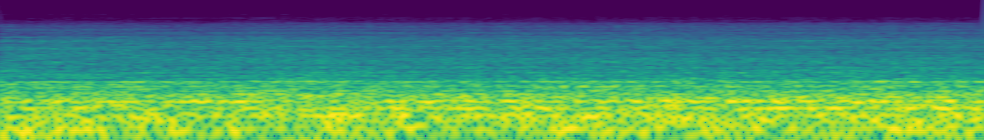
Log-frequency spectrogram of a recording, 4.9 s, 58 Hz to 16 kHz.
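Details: Homemade Frost T gas burner, replacing the pulsating stock burner on an eBay furnace, running at about 10 psi. Even, steady low roar with no pulsing or sputter: runs cleanly and strong, much better than the original burner.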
